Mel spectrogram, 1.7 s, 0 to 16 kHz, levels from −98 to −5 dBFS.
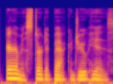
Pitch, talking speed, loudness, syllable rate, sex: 135 Hz, 210 wpm, -17 LUFS, 5.9 syllables/s, female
